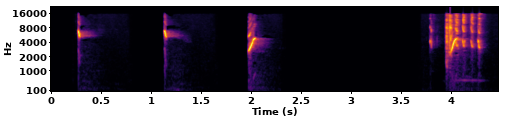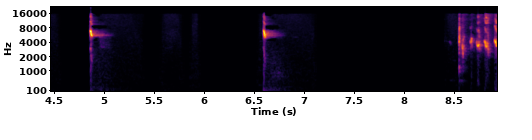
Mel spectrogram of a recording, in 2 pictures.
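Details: Hen saffron finch calling her mate to breed, spaced single high chips and upslurs about once every second or two, broken by a brief raspy chatter burst and another at the end.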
